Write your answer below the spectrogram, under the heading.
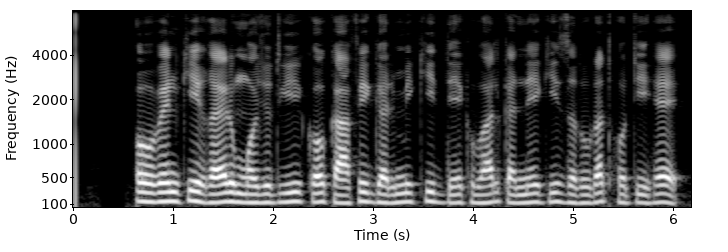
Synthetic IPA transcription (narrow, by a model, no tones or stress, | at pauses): oːʋɛnkiɣɛːɾmɔːd͡ʒuːd̪ɡikokaːfiɡɐɾmikid̪eːkʰbaːlkɐɾnekizɐɾuːɾət̪hoːt̪iɦɛː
